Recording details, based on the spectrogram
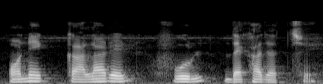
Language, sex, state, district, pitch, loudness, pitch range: Bengali, male, West Bengal, Cooch Behar, 130 Hz, -15 LUFS, 115-140 Hz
